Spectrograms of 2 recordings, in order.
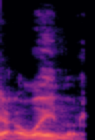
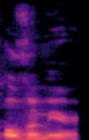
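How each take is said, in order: First: The name is said with a w sound. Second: The name is said with a v sound. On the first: It is the name's actual pronunciation. The speaker calls it right. "later realized his name is actually Awamir" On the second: It follows the spelling of the name. The speaker calls it wrong. "at first, I used to pronounce it as Ovamir, because that's how he spelt it"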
